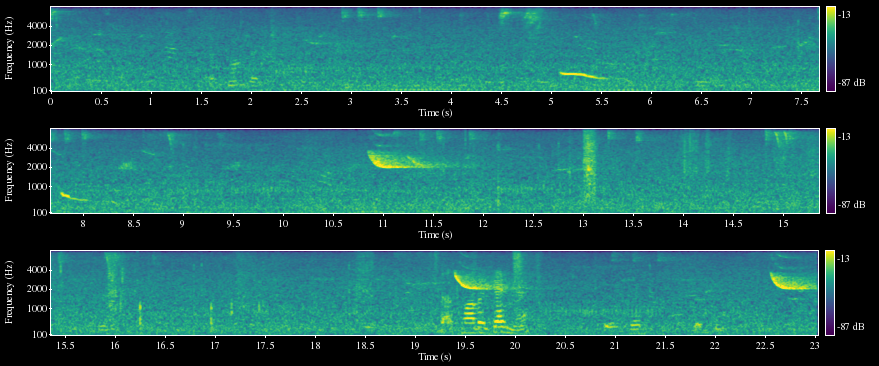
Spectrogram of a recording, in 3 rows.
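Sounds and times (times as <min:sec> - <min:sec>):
faint bird chirps: 0:00.0 - 0:13.7, 0:20.9 - 0:23.0.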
